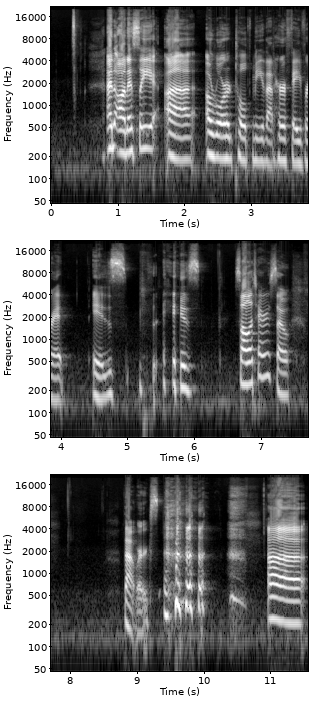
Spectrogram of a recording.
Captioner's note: Emma laughs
